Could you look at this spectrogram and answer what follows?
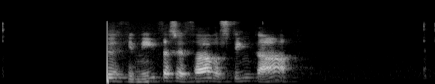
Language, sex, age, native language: Icelandic, male, 40-49, Icelandic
